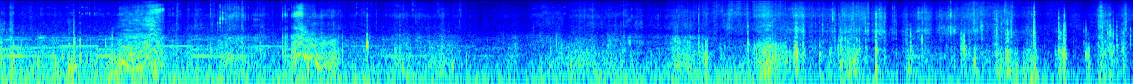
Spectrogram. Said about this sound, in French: Je déplie la carte IGN.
